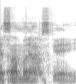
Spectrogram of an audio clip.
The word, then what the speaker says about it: Samanosuke: Samanosuke. – Say it again. – Samanosuke or Samanosuke? – Yeah, Samanosuke. Yeah, that's how you say that shit.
